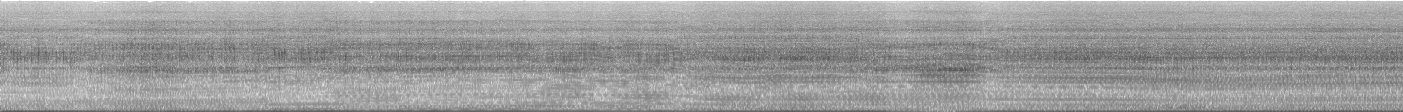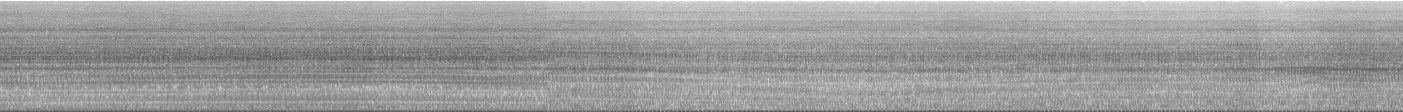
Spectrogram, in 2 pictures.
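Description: Paramotor engine and propeller running in flight, its pitch easing down and back up a few times as the engine speed changes.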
